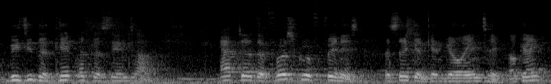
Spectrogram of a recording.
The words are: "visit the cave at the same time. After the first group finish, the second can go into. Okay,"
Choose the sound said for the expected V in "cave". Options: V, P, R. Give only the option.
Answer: P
